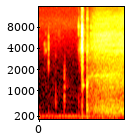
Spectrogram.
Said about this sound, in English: Don't mind me, I'm just having a sip of tequila.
